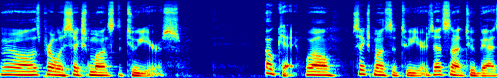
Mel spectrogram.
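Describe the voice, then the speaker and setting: A man with an American accent talks at a fairly quick pace and ordinary pitch variation. He has an unremarkable speaking voice. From Massachusetts. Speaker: carpenter and business co-owner. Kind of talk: casual interview.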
